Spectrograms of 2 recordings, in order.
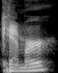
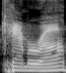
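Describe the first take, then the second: First: It is said in a put-on British accent. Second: It is said in a plain American accent. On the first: "they pronounce the A with the R sound" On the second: "not camera"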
